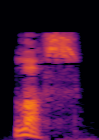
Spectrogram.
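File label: "loss", British English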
